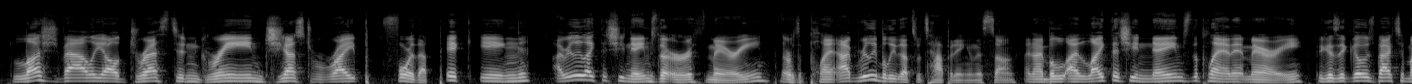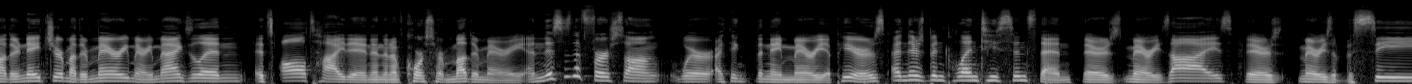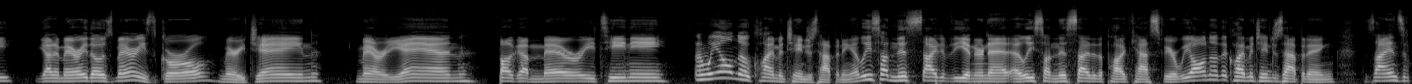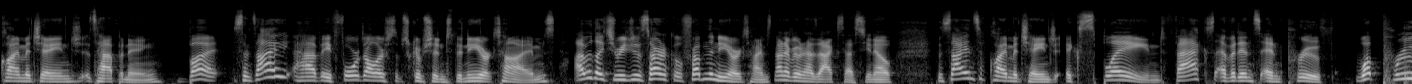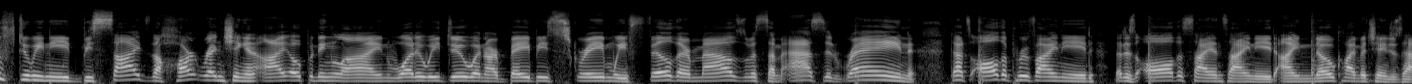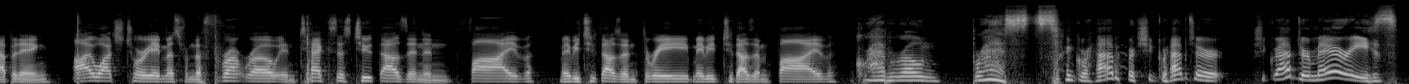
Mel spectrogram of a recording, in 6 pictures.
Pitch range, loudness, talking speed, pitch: 125-170 Hz, -23 LUFS, 185 wpm, 150 Hz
